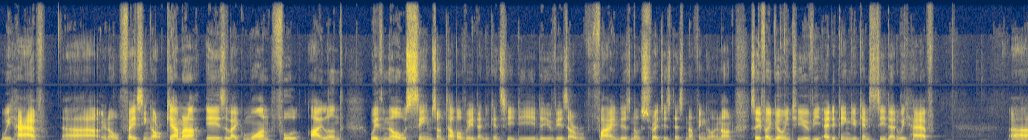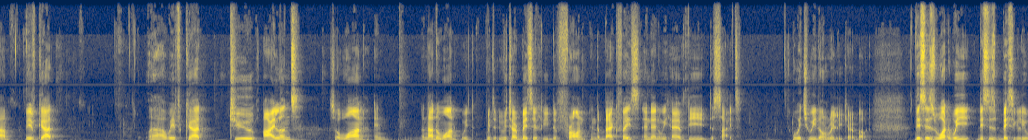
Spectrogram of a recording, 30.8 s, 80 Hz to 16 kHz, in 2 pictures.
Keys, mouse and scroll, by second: 1.3 scroll down 1, 1.5 middle click, 1.7 scroll up 1, 7.1 middle click.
